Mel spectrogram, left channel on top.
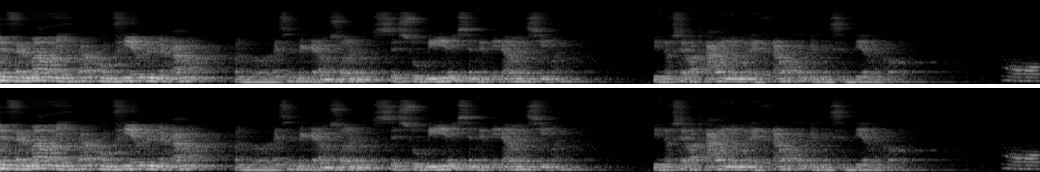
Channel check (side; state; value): both; identical; correlation 1.00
